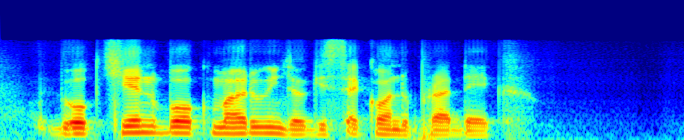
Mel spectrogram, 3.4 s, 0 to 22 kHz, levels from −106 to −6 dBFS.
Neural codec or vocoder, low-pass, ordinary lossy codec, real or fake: codec, 16 kHz, about 1 kbps, DyCAST, with the encoder's durations; none; none; fake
